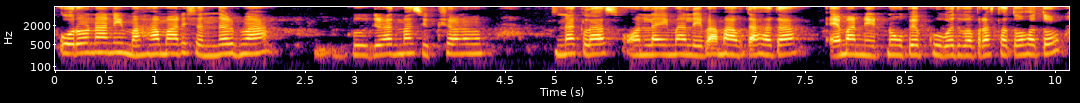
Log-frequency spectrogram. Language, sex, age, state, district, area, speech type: Gujarati, female, 18-30, Gujarat, Ahmedabad, urban, spontaneous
